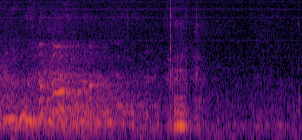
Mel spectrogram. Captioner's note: audience chuckles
